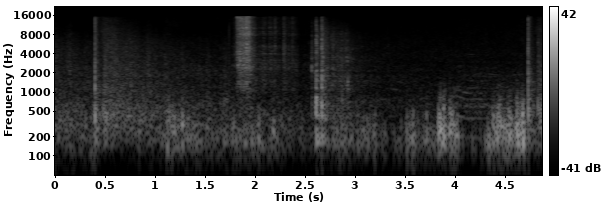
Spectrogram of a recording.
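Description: Fireworks going off: three sharp bangs about two seconds apart, with a short hiss shortly before the second.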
